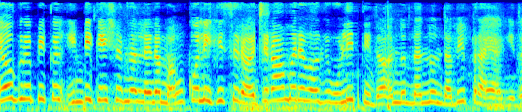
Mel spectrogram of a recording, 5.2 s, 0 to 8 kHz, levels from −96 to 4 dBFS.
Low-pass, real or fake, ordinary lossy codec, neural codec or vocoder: 7.2 kHz; fake; AAC, 32 kbps; vocoder, 44.1 kHz, 128 mel bands, Pupu-Vocoder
